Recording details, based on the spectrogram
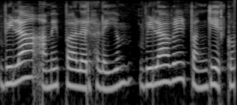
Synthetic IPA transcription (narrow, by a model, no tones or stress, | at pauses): ʋɪɭaːʔɐmɐɪpːaːlɐɾɣɐɭɐjɯmʋɪlaːʋɪlpɐŋɡirkɯ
